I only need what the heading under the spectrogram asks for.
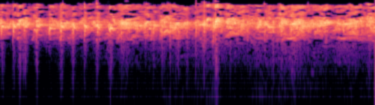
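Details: A home-kept lovebird sings konslet style, a loud, continuous high twittering with rapid notes blurring into a rolling trill.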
